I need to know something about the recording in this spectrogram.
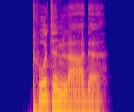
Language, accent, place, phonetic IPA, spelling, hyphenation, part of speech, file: German, Germany, Berlin, [ˈtoːtn̩laːdə], Totenlade, To‧ten‧la‧de, noun, De-Totenlade.ogg
- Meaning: coffin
